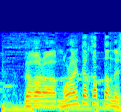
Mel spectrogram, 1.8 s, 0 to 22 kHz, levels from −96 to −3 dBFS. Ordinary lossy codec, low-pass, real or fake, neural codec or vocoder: none; none; real; none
